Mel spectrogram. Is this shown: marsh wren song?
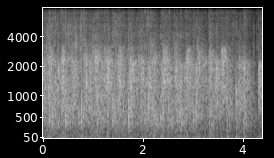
no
